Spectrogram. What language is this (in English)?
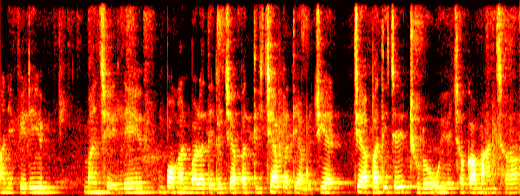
Nepali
